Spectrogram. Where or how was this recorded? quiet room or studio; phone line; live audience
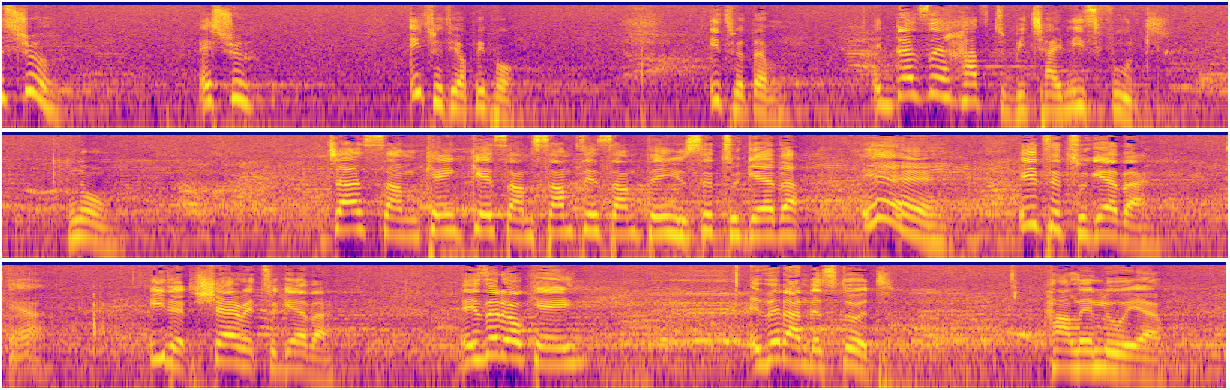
live audience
